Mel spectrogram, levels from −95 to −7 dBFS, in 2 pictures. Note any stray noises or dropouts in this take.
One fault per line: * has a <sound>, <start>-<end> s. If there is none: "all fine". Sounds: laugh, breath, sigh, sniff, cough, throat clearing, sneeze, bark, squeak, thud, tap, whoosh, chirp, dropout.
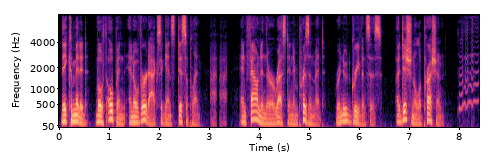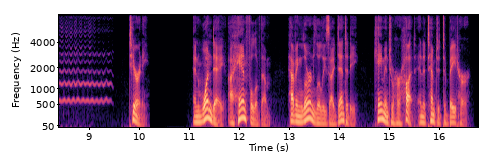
* has a laugh, 3.0-3.4 s
* has a laugh, 8.0-9.5 s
